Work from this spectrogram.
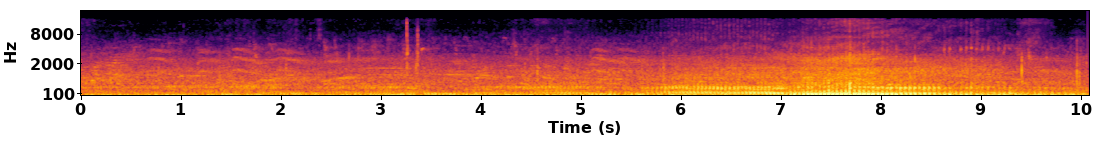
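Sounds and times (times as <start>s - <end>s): street background noise: 0.0s - 10.0s
motorcycle engine passing: 4.5s - 9.8s.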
